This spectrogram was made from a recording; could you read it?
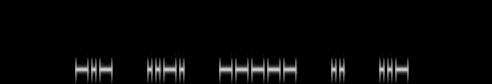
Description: Morse code, heard as a keyed tone, about 30 wpm, spaced as for 17 wpm, 700 Hz. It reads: KF0IU
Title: USA Call Signs - 5 Characters - 3x Character Spacing - 30wpm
